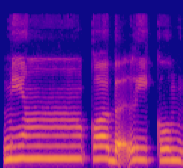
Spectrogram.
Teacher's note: dengungnya ikut tebal karena menyesuaikan dengan huruf qof yang tebal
